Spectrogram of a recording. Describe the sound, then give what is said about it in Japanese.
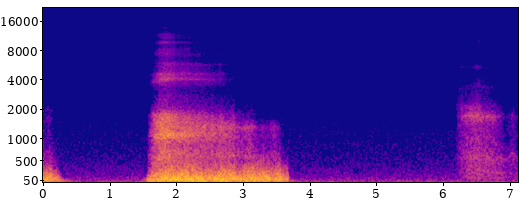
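Deep breathing: a fading breath at the start, then one long, loud breath lasting about two seconds, and later a shorter, softer breath, with no talking. “空気を入れ替えてみろ。吸って、吐いて、”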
